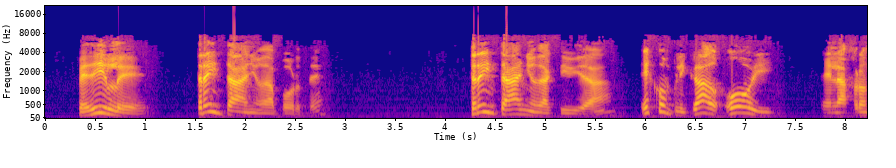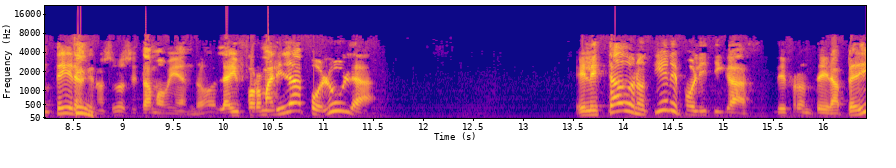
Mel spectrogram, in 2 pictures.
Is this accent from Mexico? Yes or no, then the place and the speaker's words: no; Uruguay; Nosotros somos uruguayos que peleamos toda la vida y llegamos a una edad que estamos cansados de pelear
